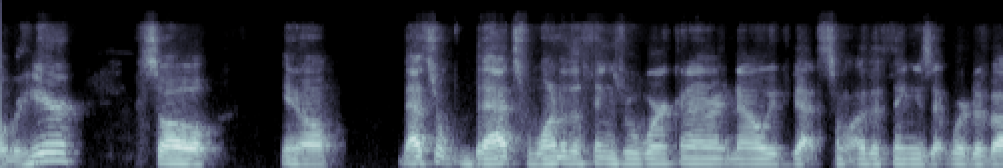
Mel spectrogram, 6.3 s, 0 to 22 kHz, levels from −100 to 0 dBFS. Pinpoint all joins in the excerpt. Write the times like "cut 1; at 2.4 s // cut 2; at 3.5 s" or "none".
none

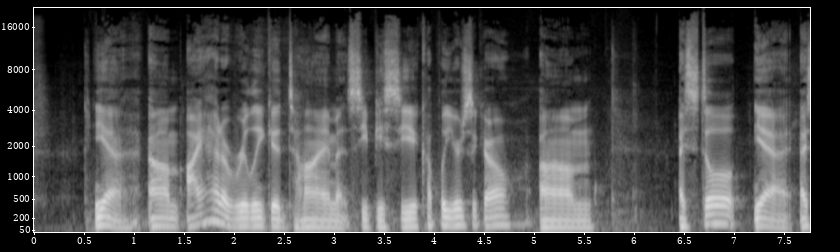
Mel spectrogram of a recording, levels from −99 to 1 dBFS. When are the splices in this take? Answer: none

